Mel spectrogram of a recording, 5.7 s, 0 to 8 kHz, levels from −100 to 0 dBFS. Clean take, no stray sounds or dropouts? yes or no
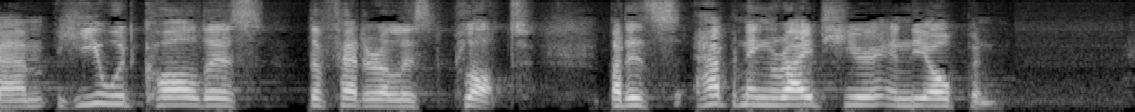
yes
